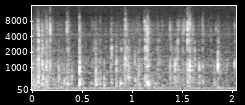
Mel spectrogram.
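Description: Plastic snack bag of Takis chips crinkling as it is handled, a string of small irregular crackles.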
